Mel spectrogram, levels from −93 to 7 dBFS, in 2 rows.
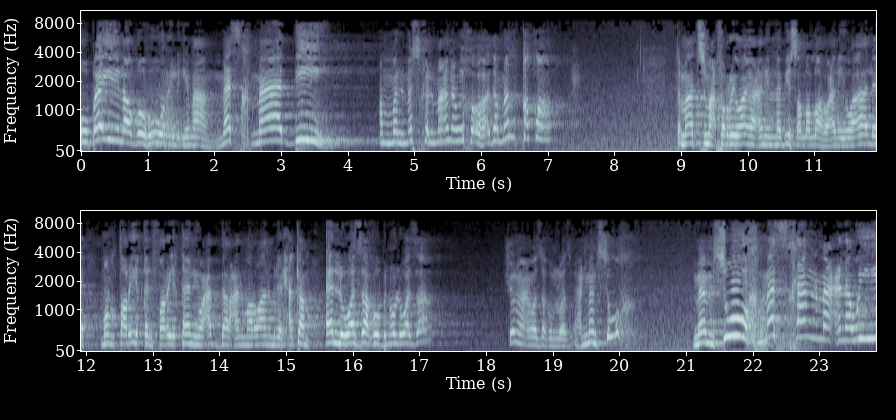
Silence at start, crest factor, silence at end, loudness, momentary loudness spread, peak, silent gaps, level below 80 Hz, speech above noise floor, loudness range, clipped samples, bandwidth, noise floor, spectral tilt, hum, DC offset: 0 s; 16 dB; 0 s; -16 LUFS; 11 LU; 0 dBFS; none; -42 dBFS; 33 dB; 7 LU; under 0.1%; 8.8 kHz; -48 dBFS; -5 dB/octave; none; under 0.1%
